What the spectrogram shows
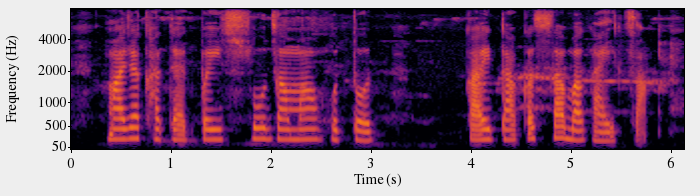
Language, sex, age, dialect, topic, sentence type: Marathi, female, 31-35, Southern Konkan, banking, question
